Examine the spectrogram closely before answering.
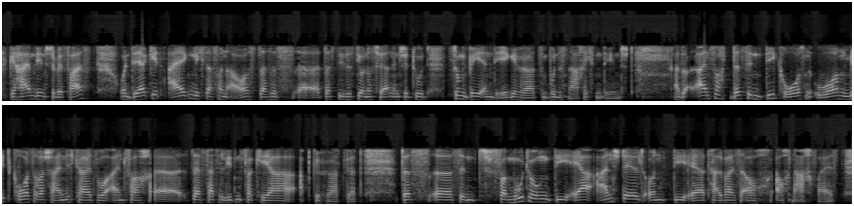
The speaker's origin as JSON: {"language": "German", "region": "Baden-Württemberg", "country": "Germany", "said": "Ich komme ja aus dem Landkreis Emding, da ist es sozusagen direkt von meiner Haustür und ich habe da in Anführungszeichen ein heimatkundliches Interesse"}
